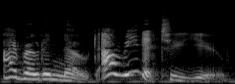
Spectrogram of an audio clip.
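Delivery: loud eager goose voice. Acted. Goose telling bear about his note, loud eager voice. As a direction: bubble with pride over the note.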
